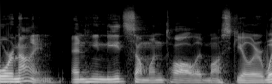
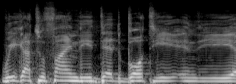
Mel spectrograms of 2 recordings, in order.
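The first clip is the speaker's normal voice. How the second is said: put-on Haitian Creole accent; 4 semitones higher, slower than usual. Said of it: "give me some of that Creole".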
